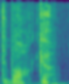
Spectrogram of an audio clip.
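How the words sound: The final e is narrow, almost like ø. This marks a posh west Oslo way of speaking. "Litt sånn ø-aktig nesten"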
